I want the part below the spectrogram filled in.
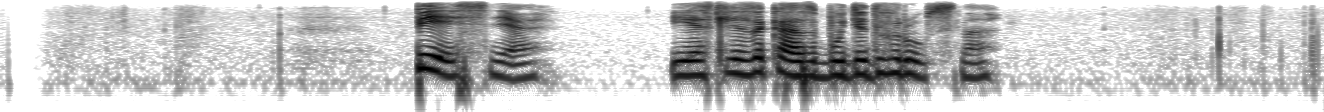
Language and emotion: Russian, positive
